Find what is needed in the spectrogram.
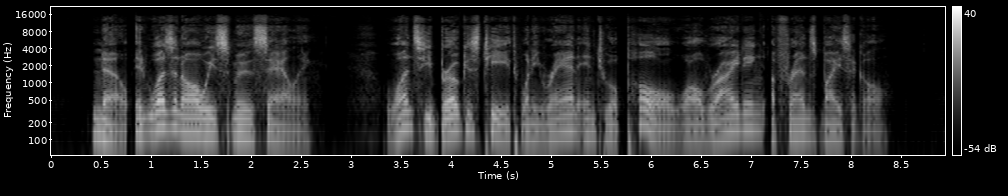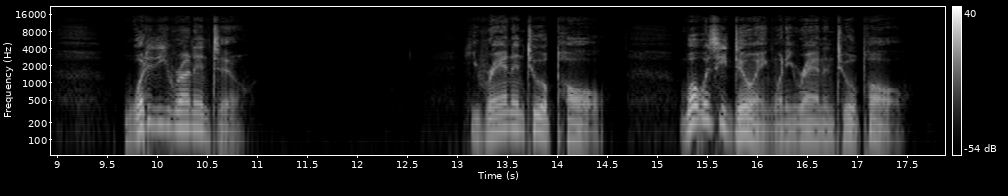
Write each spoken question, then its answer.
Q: What was he doing when he ran into a pole?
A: He was riding a bicycle when he ran into a pole.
